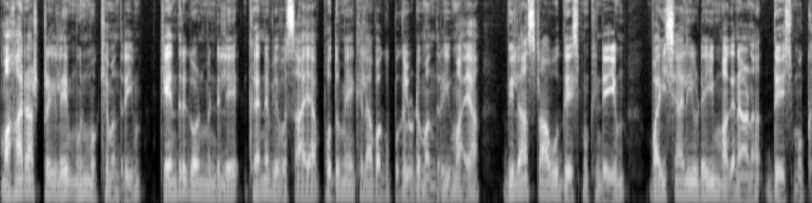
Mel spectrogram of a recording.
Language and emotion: Malayalam, neutral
